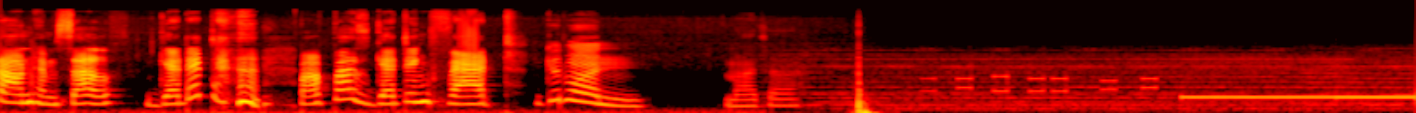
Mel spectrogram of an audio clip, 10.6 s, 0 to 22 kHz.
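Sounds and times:
speech: 0.2s - 6.1s
steady unbroken phone ringing tone: 6.9s - 10.6s.

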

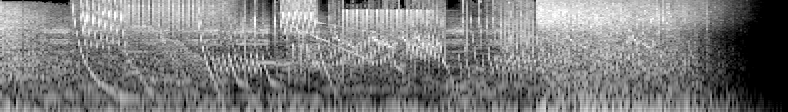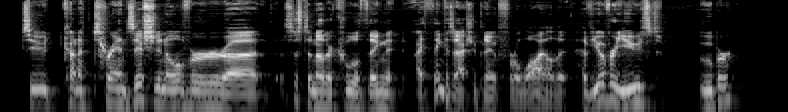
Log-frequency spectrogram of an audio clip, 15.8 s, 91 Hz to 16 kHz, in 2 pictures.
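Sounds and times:
descending laser zap sound effects: 0.0s - 7.7s
rumbling explosion sound effect: 5.3s - 7.8s
speech: 8.2s - 15.3s.

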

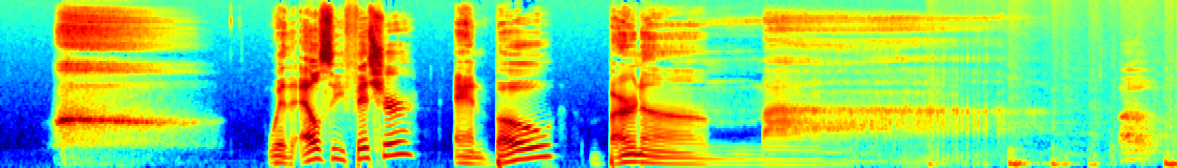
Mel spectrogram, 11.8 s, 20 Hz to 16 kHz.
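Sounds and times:
person inhaling a hot breath: 0.5s - 2.3s
speech: 2.7s - 8.2s.

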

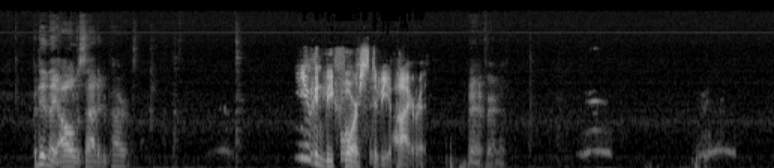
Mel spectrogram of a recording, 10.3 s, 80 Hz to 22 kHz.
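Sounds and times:
soft hum: 0.0s - 10.3s
speech: 0.4s - 1.9s, 3.9s - 6.8s
cat meowing: 7.7s - 8.2s, 9.3s - 9.8s.

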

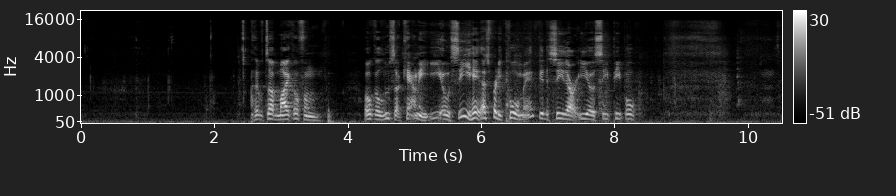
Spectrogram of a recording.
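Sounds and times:
person sipping coffee: 0.0s - 2.6s
soft wet mouth sounds: 0.0s - 2.6s
speech: 2.6s - 8.5s.

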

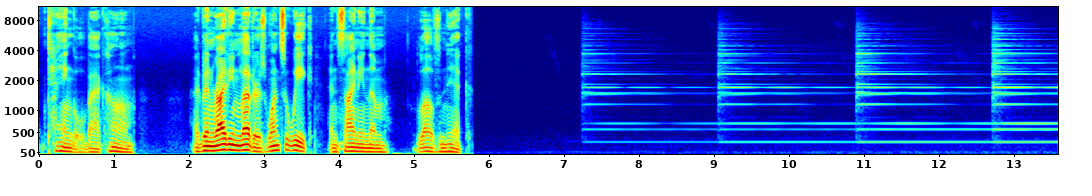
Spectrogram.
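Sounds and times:
speech: 0.2s - 1.3s, 2.0s - 5.8s
church bell tolling in a village along the shore: 7.2s - 13.5s.

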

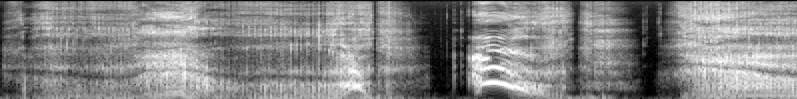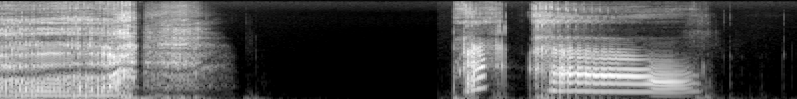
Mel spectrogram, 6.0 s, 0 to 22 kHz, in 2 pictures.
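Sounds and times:
voice imitating a T-Rex growling: 0.0s - 3.9s, 4.7s - 5.7s.

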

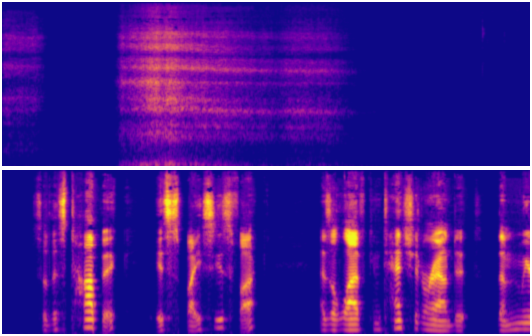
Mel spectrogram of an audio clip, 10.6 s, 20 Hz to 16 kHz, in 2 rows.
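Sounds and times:
deep breath: 0.0s - 0.5s, 1.2s - 3.8s
speech: 5.7s - 10.5s.

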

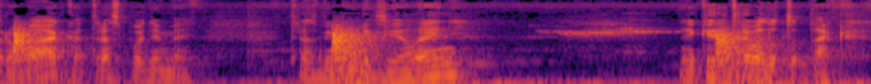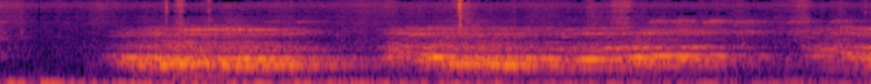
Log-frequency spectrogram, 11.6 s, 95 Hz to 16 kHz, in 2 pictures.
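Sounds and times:
speech: 0.0s - 3.3s, 4.5s - 5.9s, 6.6s - 7.4s
red deer stag roaring during rut: 6.5s - 11.6s.

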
